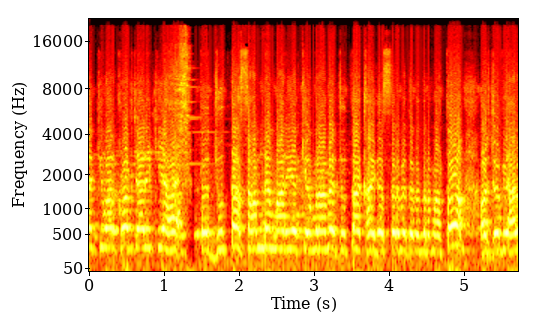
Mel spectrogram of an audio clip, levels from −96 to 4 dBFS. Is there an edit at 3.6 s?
no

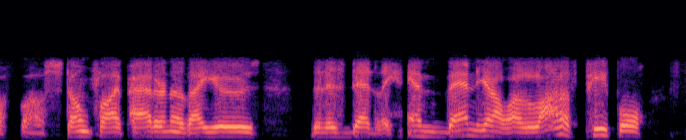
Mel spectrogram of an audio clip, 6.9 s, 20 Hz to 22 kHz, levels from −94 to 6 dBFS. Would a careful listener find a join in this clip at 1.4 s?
no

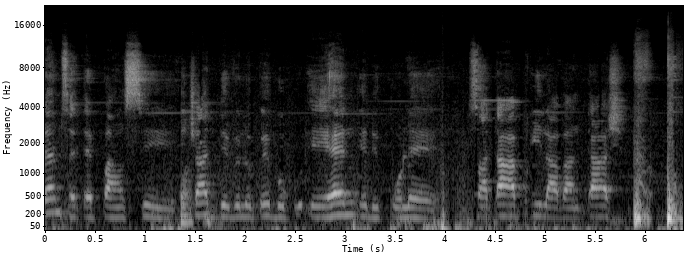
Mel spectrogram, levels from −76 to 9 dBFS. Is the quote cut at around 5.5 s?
no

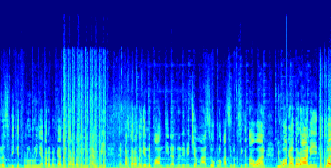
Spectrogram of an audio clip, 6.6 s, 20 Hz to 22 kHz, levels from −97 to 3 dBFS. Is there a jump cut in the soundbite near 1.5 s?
no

